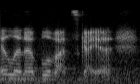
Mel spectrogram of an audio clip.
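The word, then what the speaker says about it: Елена Блаватская: Her name is Helena Bllovatzki and in Russian it's usually pronounced something like Elena Bllovatzkaya.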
